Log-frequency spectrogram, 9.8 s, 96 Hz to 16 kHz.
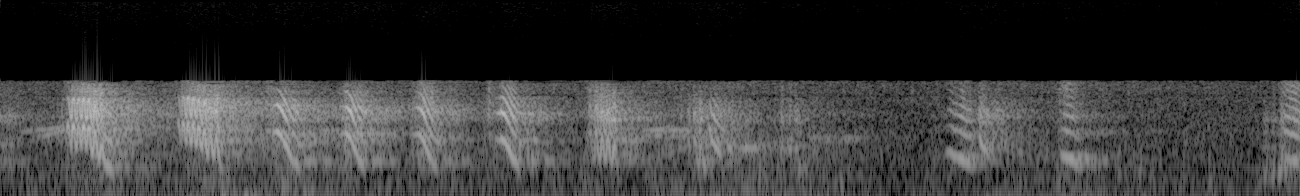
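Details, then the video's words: Slowed-down hummingbird song captured with an iPhone 6+ three feet from a feeder on a quiet morning of high activity: loud descending swept notes in an irregular series, fading into softer, sparser chirps, with no other background sounds. "Song of the Hummingbird"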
